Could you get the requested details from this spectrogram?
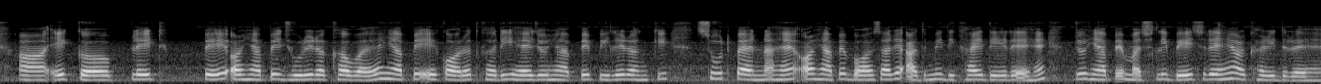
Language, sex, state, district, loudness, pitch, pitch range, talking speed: Hindi, female, Chhattisgarh, Rajnandgaon, -18 LUFS, 225 Hz, 215-235 Hz, 210 wpm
